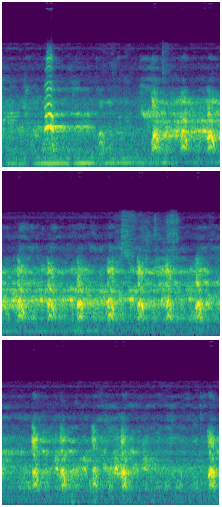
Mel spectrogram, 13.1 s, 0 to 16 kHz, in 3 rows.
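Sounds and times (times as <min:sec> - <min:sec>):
dog barking: 0:01.9 - 0:13.0.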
